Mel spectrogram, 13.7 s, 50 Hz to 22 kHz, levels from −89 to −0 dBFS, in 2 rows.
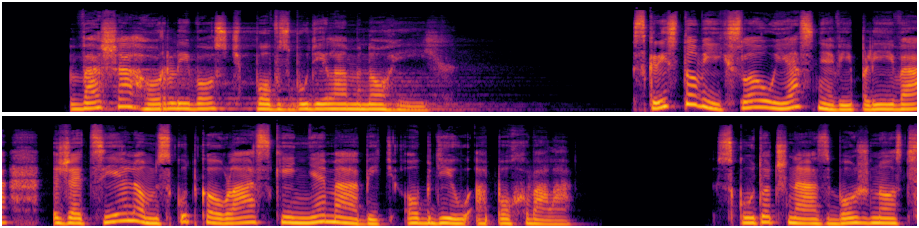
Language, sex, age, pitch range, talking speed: Slovak, female, 40-59, 155-200 Hz, 85 wpm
